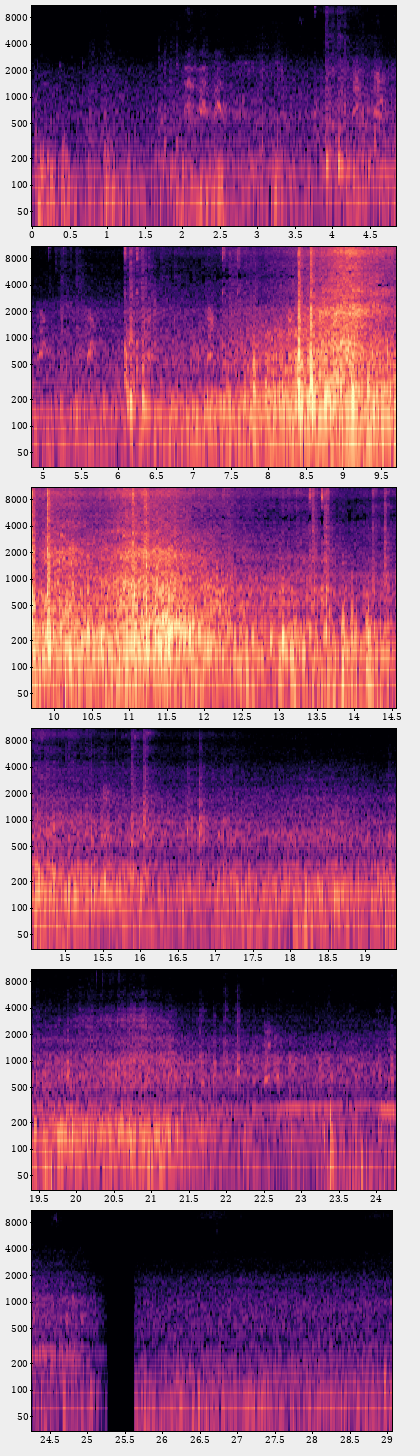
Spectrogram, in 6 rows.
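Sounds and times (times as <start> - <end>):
diesel train passing: 0.2 - 29.0
wheels clicking over rail joints: 0.4 - 17.5, 21.4 - 22.8.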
